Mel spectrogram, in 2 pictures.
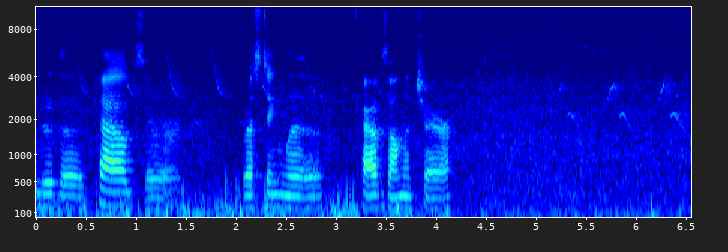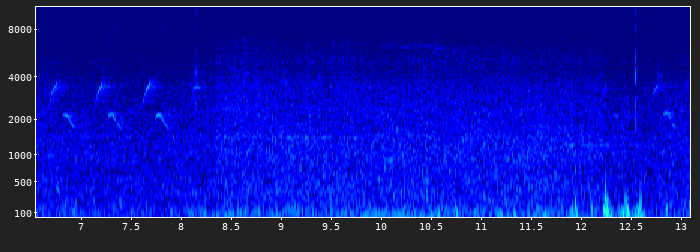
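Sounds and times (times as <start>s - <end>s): outdoor hiss: 4.2s - 13.0s
bird chirping: 5.2s - 8.2s, 12.2s - 13.0s.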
